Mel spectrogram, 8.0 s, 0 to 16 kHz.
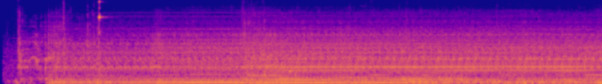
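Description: Diesel engine of a Takeuchi TB153FR mini excavator running steadily at low revs, with one sharp click about a second in.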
